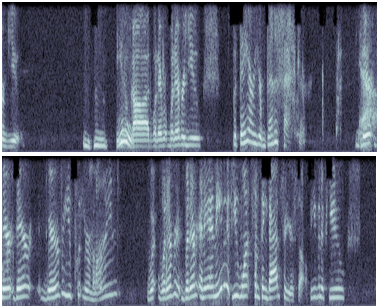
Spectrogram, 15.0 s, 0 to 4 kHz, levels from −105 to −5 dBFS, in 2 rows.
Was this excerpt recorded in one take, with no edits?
no; 1 cut; at 2.3 s

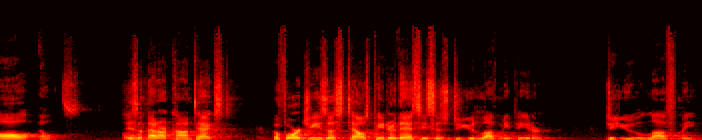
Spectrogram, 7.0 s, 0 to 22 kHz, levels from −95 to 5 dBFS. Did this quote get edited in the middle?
yes; 1 cut; at 1.2 s

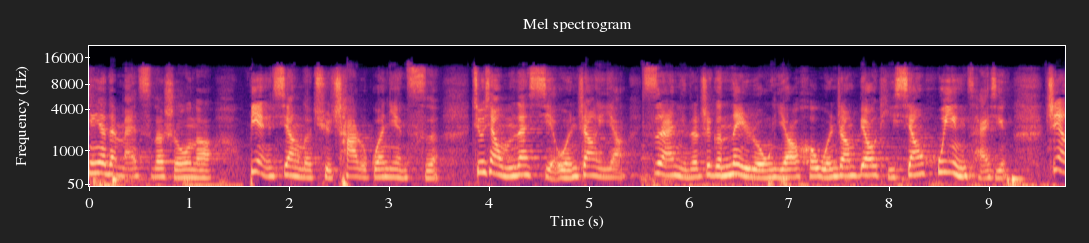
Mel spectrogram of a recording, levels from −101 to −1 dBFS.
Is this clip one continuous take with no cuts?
no; 3 cuts; at 1.5 s, 3.8 s, 5.5 s

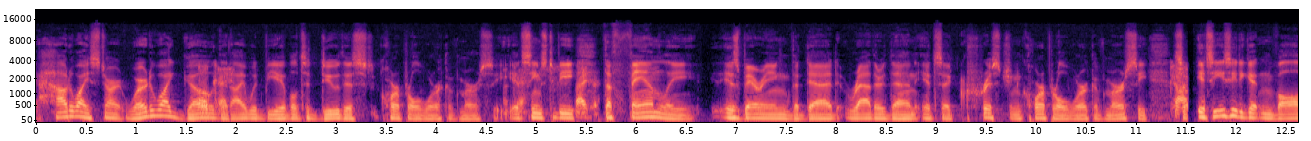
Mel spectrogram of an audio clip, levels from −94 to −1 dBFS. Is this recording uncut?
no; 1 cut; at 11.5 s

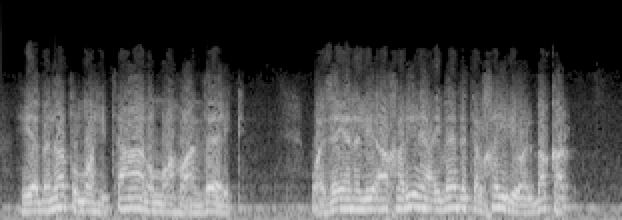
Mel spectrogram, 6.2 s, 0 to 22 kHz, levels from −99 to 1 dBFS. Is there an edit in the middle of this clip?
yes; 1 cut; at 1.1 s

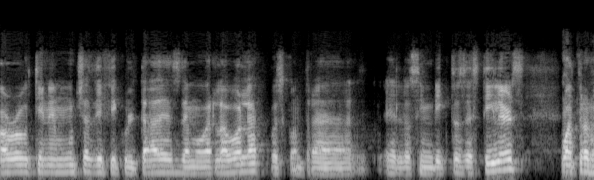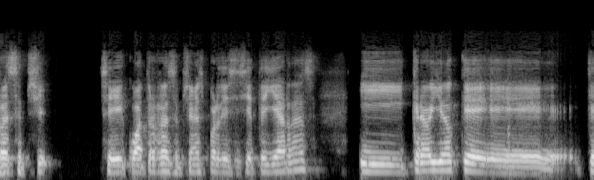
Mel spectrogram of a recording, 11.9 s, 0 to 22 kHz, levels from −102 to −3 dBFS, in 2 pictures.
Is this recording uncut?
no; 1 cut; at 5.6 s

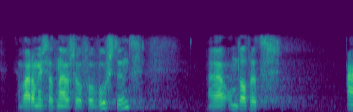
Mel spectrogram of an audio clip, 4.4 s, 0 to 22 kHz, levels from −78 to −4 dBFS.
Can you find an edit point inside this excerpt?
no; 0 cuts

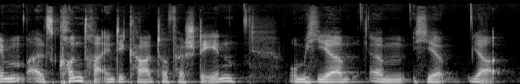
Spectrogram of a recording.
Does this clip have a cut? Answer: no; 0 cuts

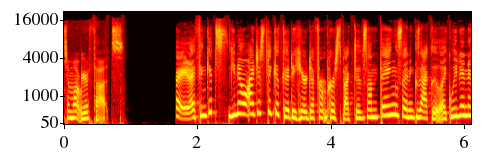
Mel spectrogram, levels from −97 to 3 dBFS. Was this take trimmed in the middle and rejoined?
yes; 1 cut; at 3.2 s

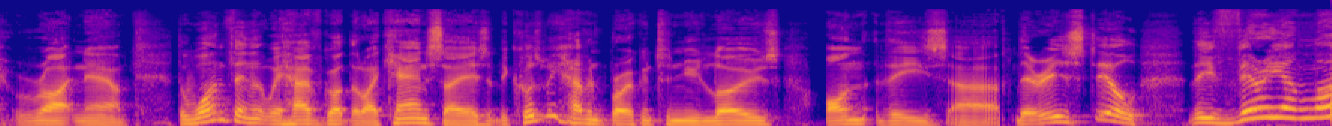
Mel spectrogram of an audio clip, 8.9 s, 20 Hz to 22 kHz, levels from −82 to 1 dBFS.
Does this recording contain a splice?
yes; 1 cut; at 6.7 s

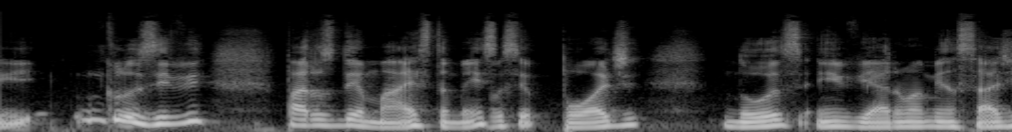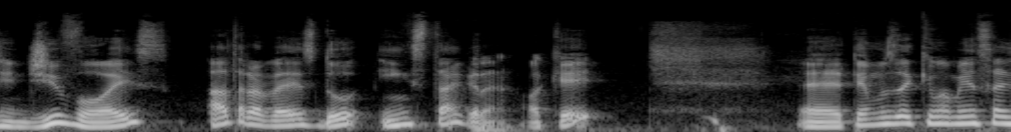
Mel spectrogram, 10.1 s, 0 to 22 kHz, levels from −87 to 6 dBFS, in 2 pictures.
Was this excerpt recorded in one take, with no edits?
no; 2 cuts; at 2.4 s, 8.5 s

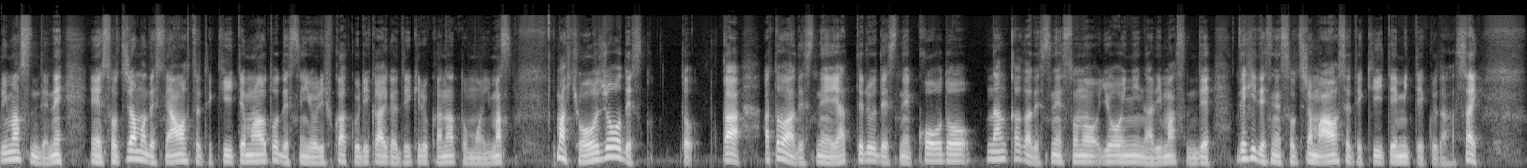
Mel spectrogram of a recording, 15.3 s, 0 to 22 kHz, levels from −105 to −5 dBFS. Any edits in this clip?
no; 0 cuts

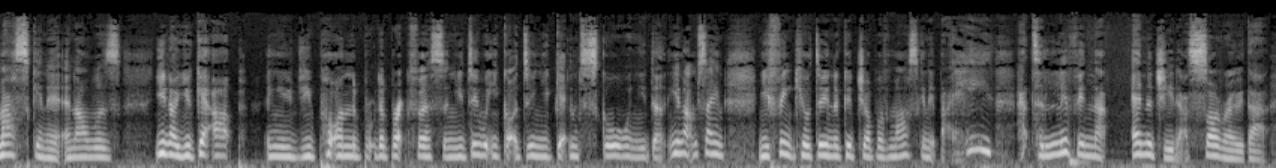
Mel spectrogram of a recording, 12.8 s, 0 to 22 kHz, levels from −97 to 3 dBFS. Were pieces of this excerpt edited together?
no; 0 cuts

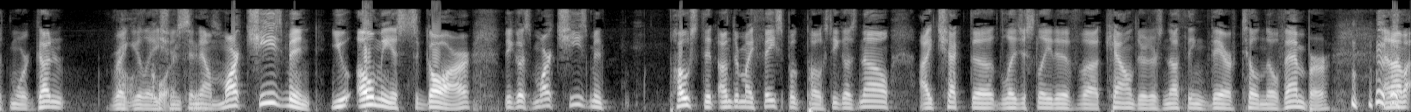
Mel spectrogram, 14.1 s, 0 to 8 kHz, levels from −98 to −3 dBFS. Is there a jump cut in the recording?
no; 0 cuts

